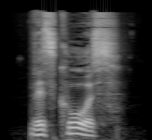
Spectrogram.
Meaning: 1. viscous 2. viscid
- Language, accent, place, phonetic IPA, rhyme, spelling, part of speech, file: German, Germany, Berlin, [vɪsˈkoːs], -oːs, viskos, adjective, De-viskos.ogg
